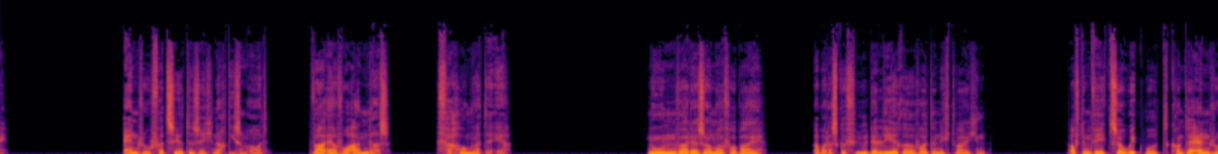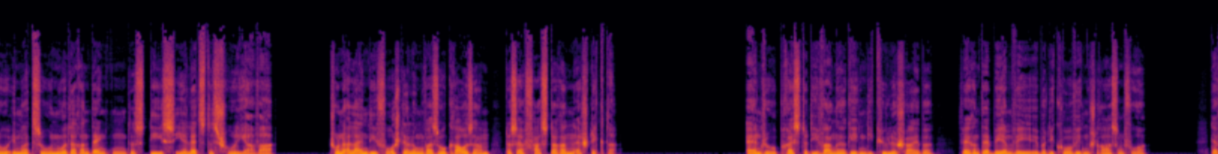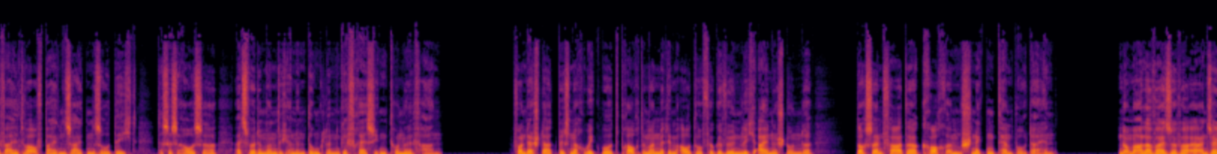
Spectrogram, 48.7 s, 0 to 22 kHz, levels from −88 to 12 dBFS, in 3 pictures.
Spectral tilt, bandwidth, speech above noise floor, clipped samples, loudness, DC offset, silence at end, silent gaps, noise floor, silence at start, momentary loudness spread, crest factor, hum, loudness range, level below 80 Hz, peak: -5.5 dB/octave; 18.5 kHz; 54 dB; under 0.1%; -19 LUFS; under 0.1%; 0 s; 25.81-25.86 s, 43.82-43.87 s; -72 dBFS; 0 s; 10 LU; 18 dB; none; 4 LU; -40 dBFS; -2 dBFS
